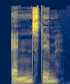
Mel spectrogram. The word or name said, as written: andenstemme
